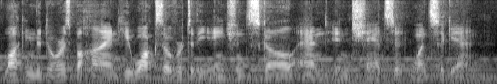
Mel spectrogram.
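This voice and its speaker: A man narrating a fantasy audio drama in a solemn, measured, scripted storytelling style. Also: lowish voice, little pitch movement. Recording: loud music bed behind.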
